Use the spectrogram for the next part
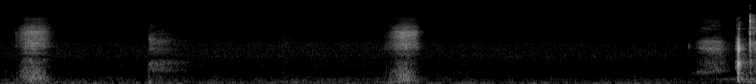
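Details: Repeated sneezing from a nose irritated for the past few days: several sharp, explosive sneezes separated by quiet breathing.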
